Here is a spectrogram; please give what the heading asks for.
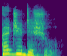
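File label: "prejudicial", English, British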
